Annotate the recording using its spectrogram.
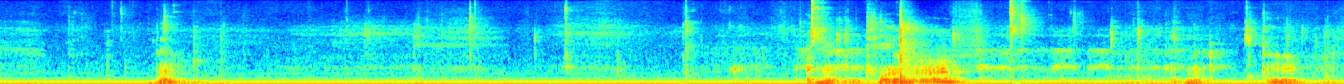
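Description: Loose plastic LEGO bricks clicking and rattling as a hand rummages through a pile of parts, with short irregular clicks throughout. A low voice murmurs briefly about six to seven seconds in.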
